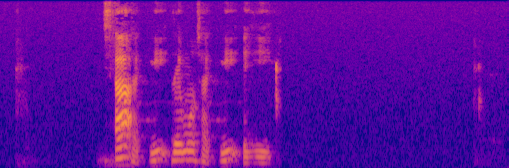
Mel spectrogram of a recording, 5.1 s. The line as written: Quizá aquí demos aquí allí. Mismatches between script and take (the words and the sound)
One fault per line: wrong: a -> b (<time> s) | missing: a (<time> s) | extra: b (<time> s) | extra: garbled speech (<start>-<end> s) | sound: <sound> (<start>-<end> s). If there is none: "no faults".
no faults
